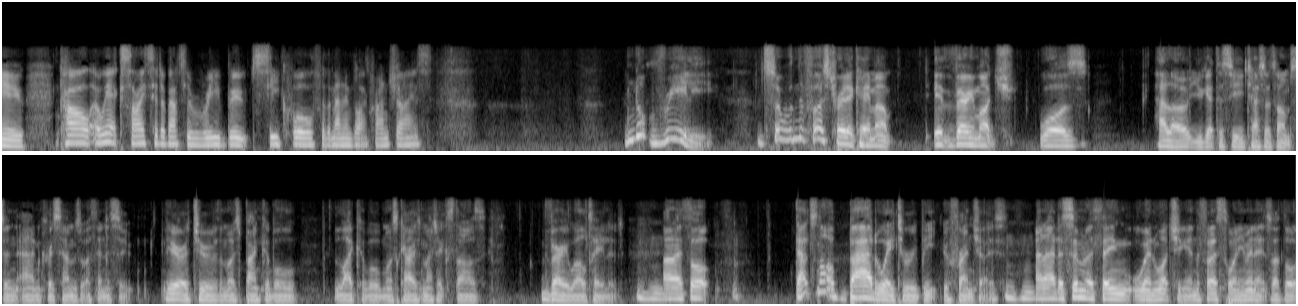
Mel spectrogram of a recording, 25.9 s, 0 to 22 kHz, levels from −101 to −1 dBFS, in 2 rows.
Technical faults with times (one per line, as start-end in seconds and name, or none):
1.74-4.50 AMR rate drop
